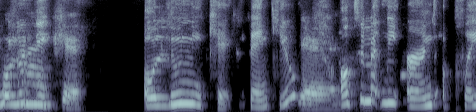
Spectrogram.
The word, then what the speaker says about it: Olunike: Olunike, I think that's how you pronounce her name. Olunike. Olunike, thank you.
